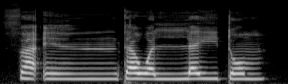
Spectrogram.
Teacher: اخفاء کا معنی ہے چھپا دینا، تو ہم نون ساکن کو چھپاتے ہوئے اور غنہ کے ساتھ یہ حکم کو ادا کریں گے۔ فَإِن تَوَلَّيْتُمْ، کلمت تولیتم میں حرف اللام پہ تشدید ہے تو ہم 2 حرف کے برابر لام کو پڑھیں گے۔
